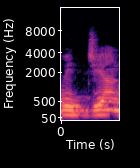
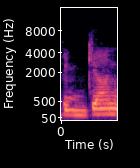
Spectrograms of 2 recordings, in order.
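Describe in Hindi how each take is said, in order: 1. बीच के संयुक्त अक्षर को 'jya' की तरह बोला जाता है। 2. बीच के संयुक्त अक्षर को 'gya' की तरह बोला जाता है। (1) "वो ज्य होता है" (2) "विज्ञान बोलते हैं लोग बाग"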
